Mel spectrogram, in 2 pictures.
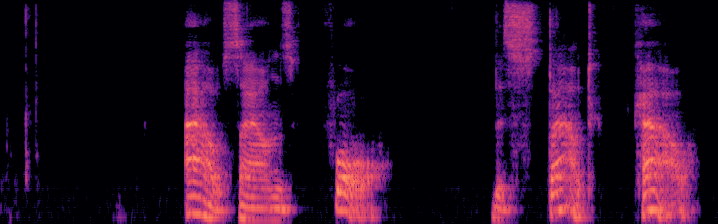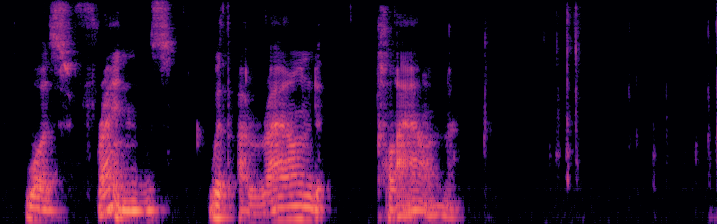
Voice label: Ou sounds, pronunciation of australian english

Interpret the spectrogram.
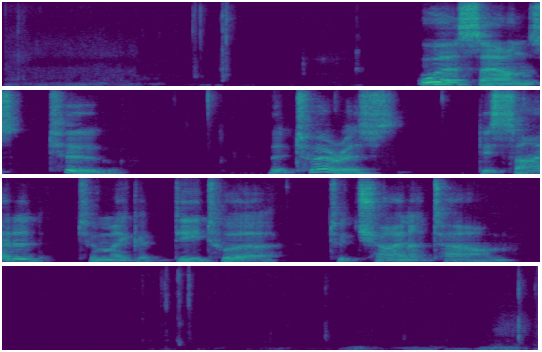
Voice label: Our sounds, pronunciation of australian english

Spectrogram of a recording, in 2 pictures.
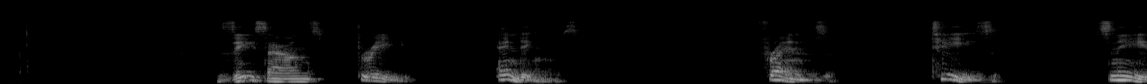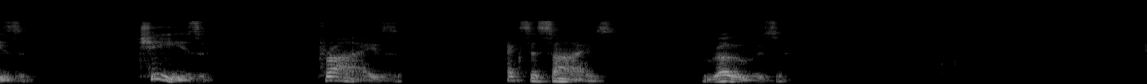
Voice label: Z sounds, pronunciation of australian english

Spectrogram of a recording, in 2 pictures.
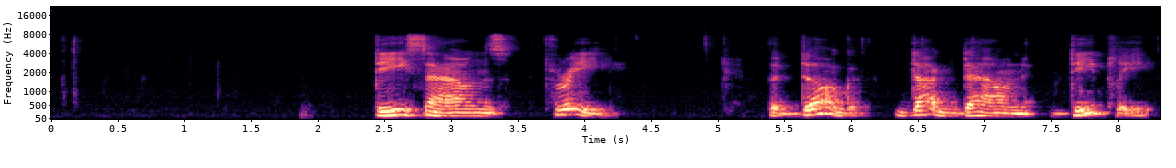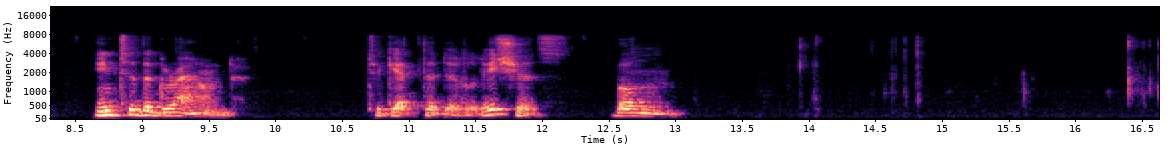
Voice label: D sounds, pronunciation of australian english

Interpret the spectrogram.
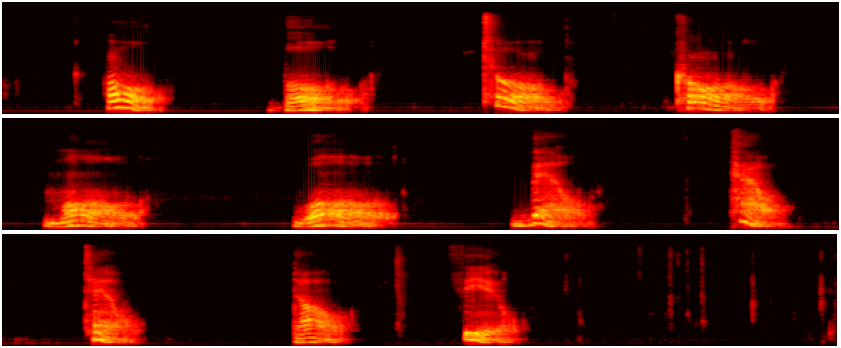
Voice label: L sounds, pronunciation of australian english

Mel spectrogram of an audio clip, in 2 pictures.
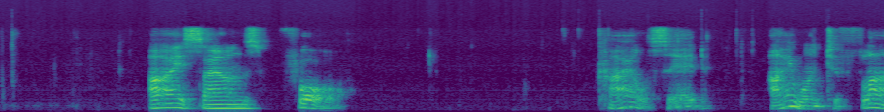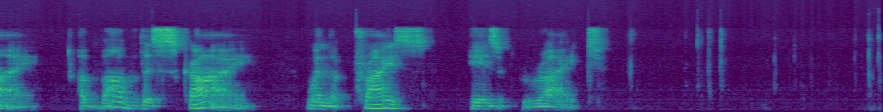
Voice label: Ai sounds, pronunciation of australian english

